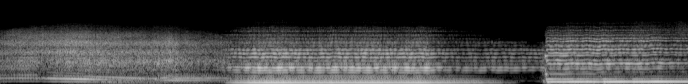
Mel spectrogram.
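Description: A car engine hums and shifts pitch as it pulls in and parks in front of a staircase, then settles into a steady, buzzing idle that drops out briefly and resumes. Fairly loud, with no voices.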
